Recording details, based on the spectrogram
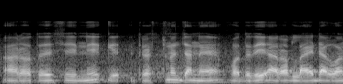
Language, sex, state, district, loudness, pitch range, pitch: Chakma, male, Tripura, Dhalai, -17 LUFS, 85-95 Hz, 90 Hz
